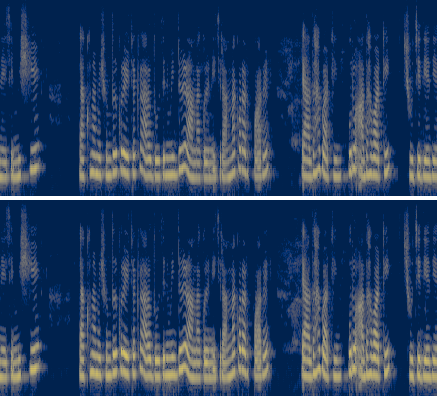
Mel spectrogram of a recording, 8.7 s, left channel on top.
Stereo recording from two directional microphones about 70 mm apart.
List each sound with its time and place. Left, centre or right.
0.0 s a woman's voice: right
